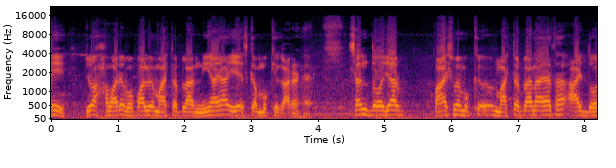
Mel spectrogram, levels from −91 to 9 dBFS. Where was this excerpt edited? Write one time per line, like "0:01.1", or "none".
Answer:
none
